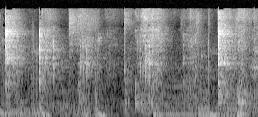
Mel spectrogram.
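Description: Small pieces of cashew stirred in ghee in a metal kadai, a spoon scraping and clinking against the pan in quick irregular strokes, close and fairly quiet.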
